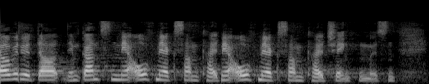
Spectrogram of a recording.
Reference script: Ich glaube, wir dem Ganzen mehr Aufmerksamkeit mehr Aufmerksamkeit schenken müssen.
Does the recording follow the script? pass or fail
pass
